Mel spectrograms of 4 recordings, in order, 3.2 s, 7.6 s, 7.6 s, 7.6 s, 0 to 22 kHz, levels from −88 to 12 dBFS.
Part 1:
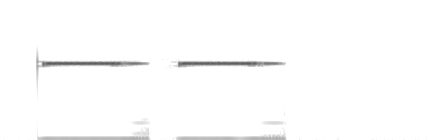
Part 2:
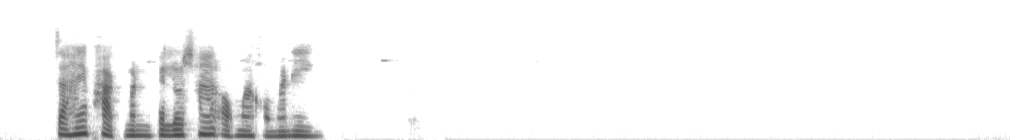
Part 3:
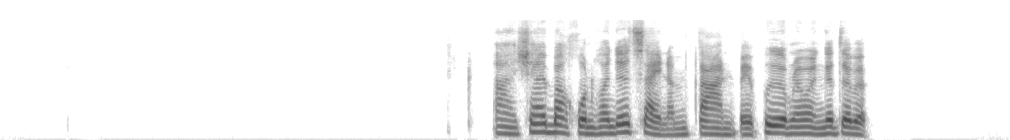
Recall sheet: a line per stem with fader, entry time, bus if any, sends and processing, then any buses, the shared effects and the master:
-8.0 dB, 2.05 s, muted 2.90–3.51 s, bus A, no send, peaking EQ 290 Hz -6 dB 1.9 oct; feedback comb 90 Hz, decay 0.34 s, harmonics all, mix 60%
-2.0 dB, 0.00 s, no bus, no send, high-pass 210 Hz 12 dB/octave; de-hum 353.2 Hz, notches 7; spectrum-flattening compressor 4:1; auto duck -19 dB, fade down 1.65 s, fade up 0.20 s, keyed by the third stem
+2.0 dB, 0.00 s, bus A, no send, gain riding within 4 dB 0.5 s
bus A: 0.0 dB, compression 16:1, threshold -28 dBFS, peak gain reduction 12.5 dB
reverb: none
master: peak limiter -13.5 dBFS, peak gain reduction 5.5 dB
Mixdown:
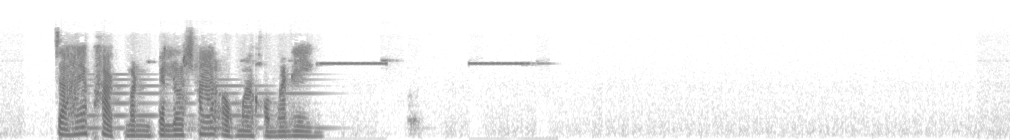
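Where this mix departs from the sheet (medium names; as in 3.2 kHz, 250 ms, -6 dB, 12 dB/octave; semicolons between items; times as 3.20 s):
stem 3: muted; master: missing peak limiter -13.5 dBFS, peak gain reduction 5.5 dB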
